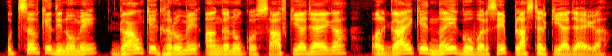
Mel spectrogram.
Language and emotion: Hindi, neutral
